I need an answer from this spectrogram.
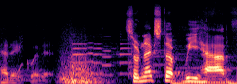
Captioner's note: smooth jazz music; graphic whooshing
